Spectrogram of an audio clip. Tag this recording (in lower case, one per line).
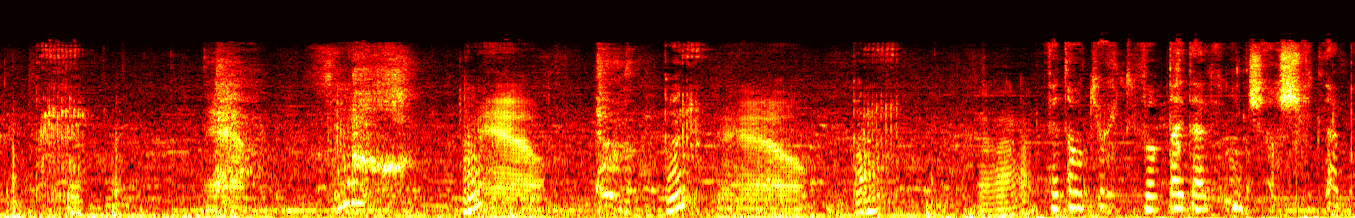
speech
